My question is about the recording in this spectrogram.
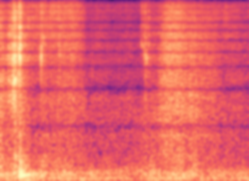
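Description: Tarot cards being laid down and slid across a wooden table top: a light tap near the start, then two soft brushing swishes, one in the first second and one near the end.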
